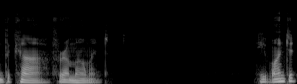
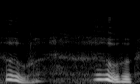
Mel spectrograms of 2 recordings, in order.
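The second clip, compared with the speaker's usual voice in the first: dazed; 7 semitones higher than usual. Acted. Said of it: "said Wendy, dazed".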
